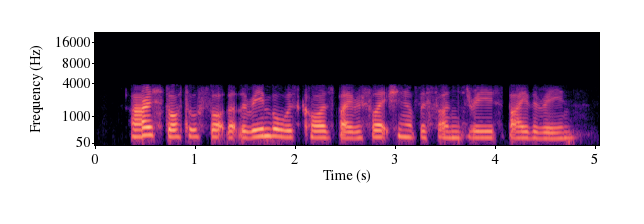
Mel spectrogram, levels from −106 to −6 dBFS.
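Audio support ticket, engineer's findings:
iLBC codec throughout: narrowband coding, 20 ms frames, consistent with the 15.2 kbps mode. Nothing above 3.4 kHz, little below 150 Hz. Speech plainly rough and synthetic.

Lost iLBC frames at 0.42–0.49 s (60 ms, about three frames) and 3.97–3.99 s (20 ms, one frame). Decoder repeats last pitch cycle with noise: brief buzzy held vowel, then immediate recovery.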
